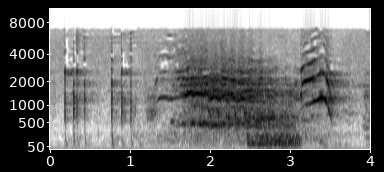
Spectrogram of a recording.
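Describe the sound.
A horse neighs loudly as a comic signal for a riding accident, following a few sharp clip-clop hoof knocks, then a long quavering whinny that ends in a rising squeal.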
